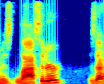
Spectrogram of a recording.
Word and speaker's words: Lassiter: With Stingley gets a lot of the headlines, but I mean, I think his last name is Lassiter.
